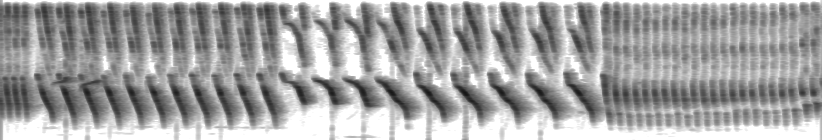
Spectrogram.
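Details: Energetic long-rolling canary singing meant as a training lure for canaries that have stopped singing: a steady run of sharp falling whistles, then a fast rattling buzzy roll at the end.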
